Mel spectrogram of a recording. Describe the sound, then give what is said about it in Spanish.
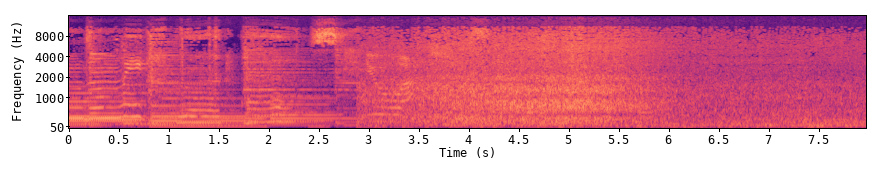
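A voice or tonal sound fades out over the first seconds, then a steady, loud wash of ocean surf takes over, waves rolling and breaking in a continuous roar. “Para mí, el sonido de las olas golpea mi memoria y me trae la sensación de los pies descalzos y el brillo a lo lejos de una estrella.”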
